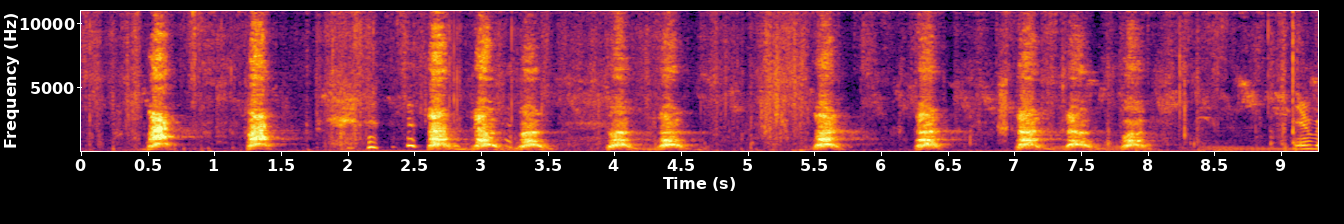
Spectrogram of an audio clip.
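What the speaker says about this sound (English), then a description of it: "There's little puppies everywhere." Several puppies yap in short, high, repeated barks and yips, close by, in an uneven rhythm with brief pauses between bursts.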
